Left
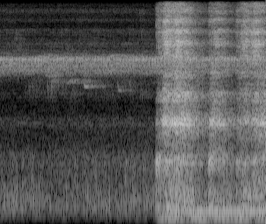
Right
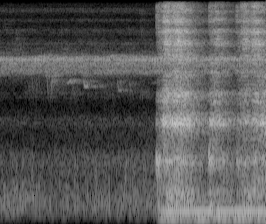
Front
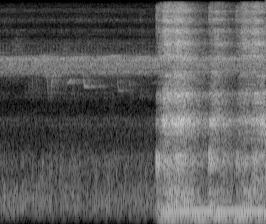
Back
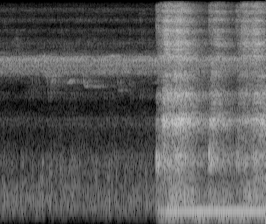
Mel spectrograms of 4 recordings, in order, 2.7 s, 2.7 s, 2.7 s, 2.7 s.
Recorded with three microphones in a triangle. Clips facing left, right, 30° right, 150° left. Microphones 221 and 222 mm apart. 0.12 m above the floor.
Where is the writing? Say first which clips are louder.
Right 1 dB, front 1 dB; 40° left, 1.4 m.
